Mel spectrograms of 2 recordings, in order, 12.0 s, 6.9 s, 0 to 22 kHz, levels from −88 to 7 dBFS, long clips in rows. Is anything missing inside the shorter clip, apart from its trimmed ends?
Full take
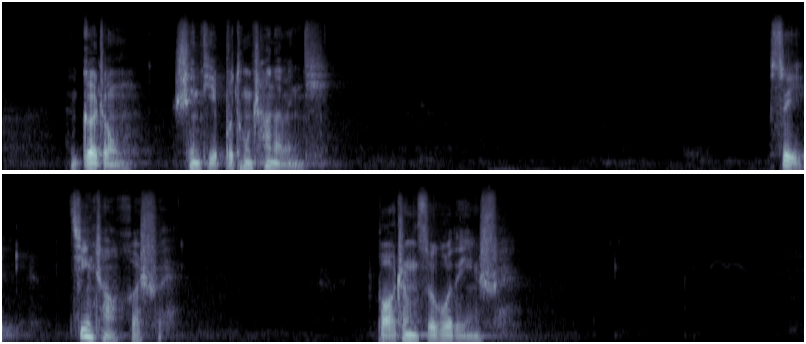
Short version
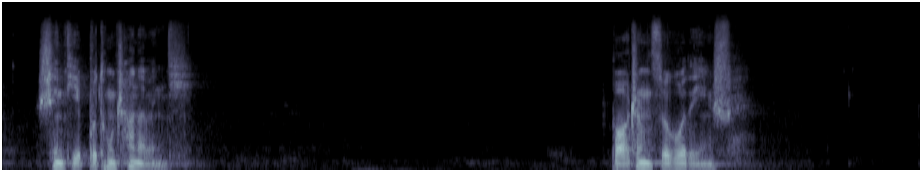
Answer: yes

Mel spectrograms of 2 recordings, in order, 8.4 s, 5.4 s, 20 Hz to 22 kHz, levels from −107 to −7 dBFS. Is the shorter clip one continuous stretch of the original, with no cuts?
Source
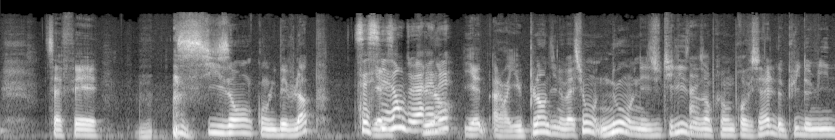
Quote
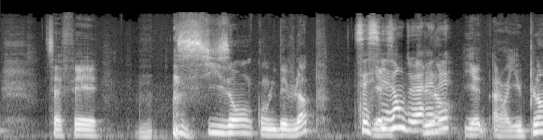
yes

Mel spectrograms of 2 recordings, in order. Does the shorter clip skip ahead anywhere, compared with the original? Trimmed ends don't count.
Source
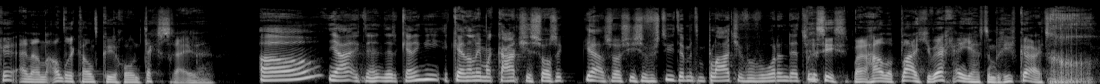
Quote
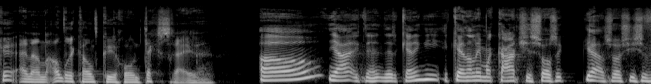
no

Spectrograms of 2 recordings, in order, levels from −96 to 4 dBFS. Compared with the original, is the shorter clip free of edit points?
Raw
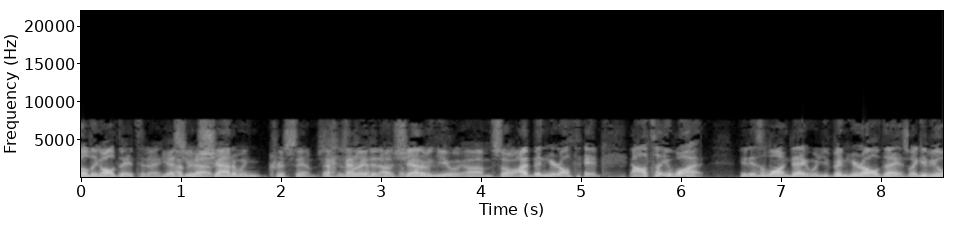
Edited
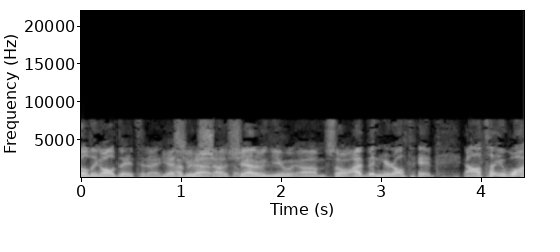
no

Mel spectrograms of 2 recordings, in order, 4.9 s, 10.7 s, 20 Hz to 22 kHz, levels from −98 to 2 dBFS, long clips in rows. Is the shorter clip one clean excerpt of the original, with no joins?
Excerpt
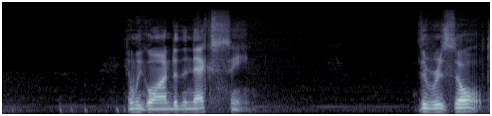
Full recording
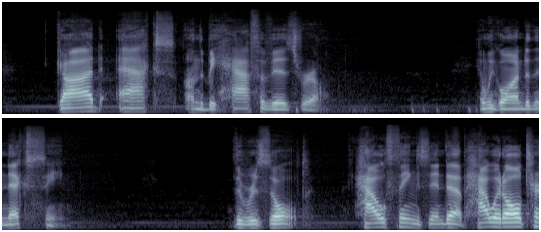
yes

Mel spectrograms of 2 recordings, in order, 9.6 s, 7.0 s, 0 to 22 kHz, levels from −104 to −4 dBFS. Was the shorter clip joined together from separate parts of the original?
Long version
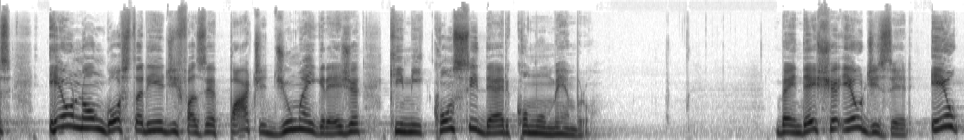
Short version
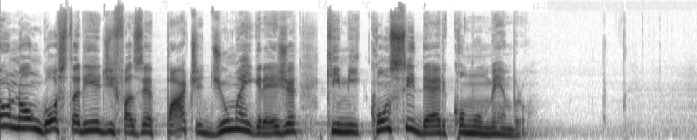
no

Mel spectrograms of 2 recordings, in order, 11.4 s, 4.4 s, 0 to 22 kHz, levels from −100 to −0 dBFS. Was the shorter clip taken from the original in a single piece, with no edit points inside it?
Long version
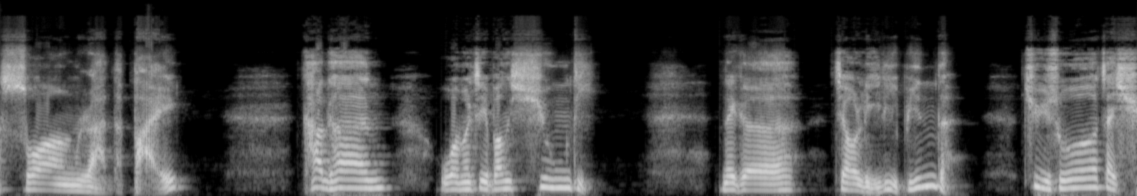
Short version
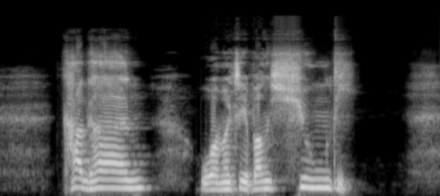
yes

